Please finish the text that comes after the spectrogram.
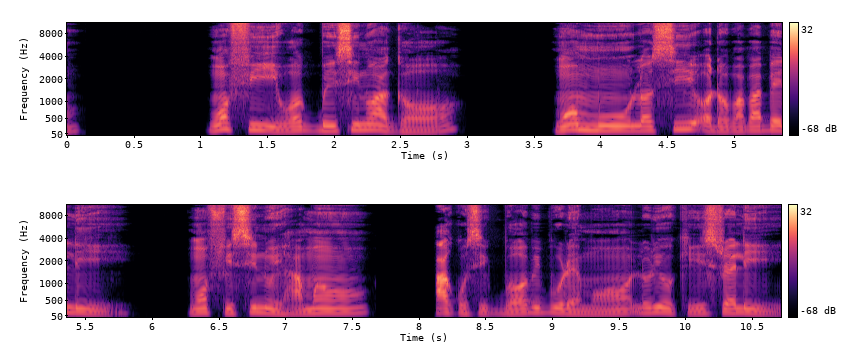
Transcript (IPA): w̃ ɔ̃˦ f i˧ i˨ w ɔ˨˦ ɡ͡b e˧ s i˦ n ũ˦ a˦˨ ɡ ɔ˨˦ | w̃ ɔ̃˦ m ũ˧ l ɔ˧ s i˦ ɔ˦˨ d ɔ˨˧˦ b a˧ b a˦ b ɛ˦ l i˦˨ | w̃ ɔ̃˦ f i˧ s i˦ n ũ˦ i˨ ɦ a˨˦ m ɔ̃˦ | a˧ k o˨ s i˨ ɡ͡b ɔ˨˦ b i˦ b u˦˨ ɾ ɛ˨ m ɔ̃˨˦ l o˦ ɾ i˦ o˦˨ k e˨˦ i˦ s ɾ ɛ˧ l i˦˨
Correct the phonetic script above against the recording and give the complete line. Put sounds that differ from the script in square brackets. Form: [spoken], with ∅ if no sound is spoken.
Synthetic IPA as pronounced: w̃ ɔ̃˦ f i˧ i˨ w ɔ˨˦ ɡ͡b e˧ s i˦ n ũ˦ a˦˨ ɡ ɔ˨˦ | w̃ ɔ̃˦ m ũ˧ l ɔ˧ s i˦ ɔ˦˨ d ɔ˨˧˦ b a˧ b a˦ b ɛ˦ l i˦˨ | w̃ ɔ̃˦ f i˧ s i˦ n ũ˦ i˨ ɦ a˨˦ m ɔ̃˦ | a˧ k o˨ s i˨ ɡ͡b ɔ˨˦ b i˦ b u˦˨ ɾ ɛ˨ m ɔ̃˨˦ l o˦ ɾ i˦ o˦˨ k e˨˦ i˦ s ɾ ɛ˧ l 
